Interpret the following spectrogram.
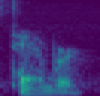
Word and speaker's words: timbre: these are selected and i know it's spelled like it looks like it's timbre but it's timbre just that's the way it is so you can have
